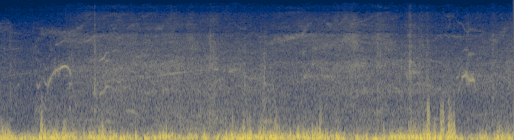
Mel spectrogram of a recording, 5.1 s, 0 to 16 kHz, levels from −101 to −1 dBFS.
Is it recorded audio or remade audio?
recorded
